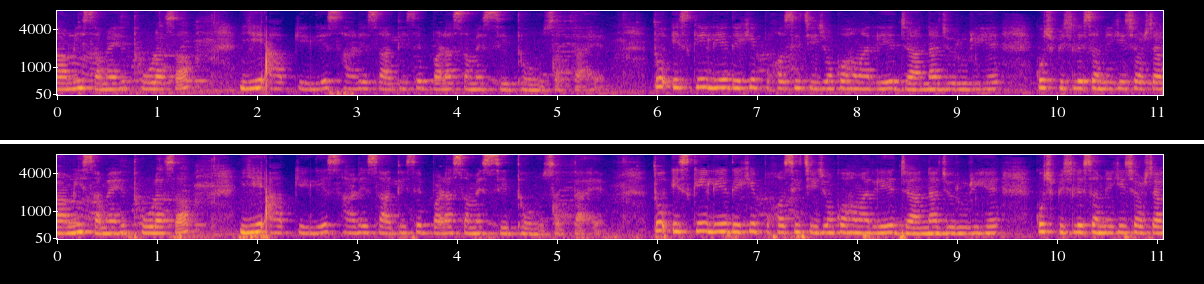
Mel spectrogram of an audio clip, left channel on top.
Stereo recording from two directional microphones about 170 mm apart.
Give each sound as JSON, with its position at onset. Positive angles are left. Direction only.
{"t": 0.0, "sound": "a woman's voice", "side_deg": -40}
{"t": 2.6, "sound": "a woman's voice", "side_deg": -40}
{"t": 6.0, "sound": "a woman's voice", "side_deg": -40}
